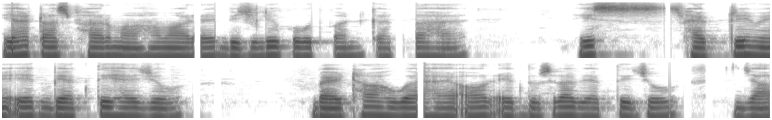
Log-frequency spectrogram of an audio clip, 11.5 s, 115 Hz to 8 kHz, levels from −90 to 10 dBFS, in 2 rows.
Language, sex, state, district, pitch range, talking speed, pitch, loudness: Hindi, male, Bihar, Jahanabad, 125-135 Hz, 130 wpm, 130 Hz, -27 LUFS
